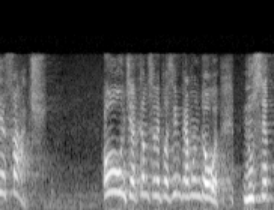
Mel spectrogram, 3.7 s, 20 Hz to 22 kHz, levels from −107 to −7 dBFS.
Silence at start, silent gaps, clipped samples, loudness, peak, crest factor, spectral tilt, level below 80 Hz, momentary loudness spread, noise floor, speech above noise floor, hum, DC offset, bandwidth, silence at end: 0 s; none; under 0.1%; -18 LUFS; 0 dBFS; 18 dB; -5 dB/octave; -56 dBFS; 12 LU; -54 dBFS; 37 dB; none; under 0.1%; 8 kHz; 0 s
